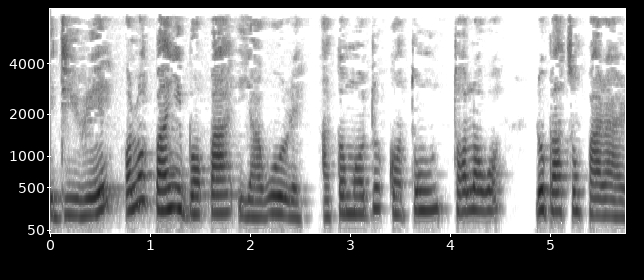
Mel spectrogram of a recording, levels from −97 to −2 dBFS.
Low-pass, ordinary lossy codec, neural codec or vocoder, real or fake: 7.2 kHz; MP3, 32 kbps; none; real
